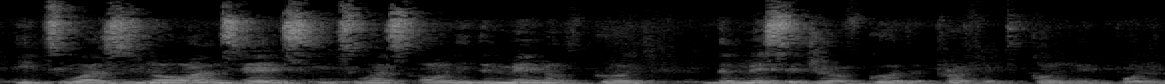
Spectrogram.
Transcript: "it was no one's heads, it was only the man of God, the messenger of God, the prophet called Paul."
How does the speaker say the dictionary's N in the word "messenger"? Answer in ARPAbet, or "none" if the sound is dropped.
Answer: none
